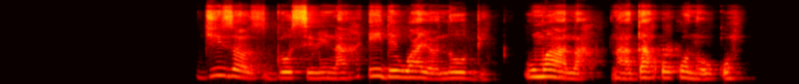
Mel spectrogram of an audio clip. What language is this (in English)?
Igbo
